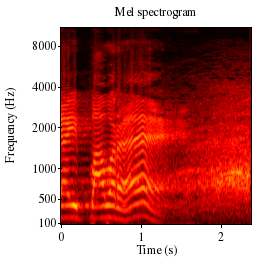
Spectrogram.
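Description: An elderly man speaks loudly into a microphone.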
